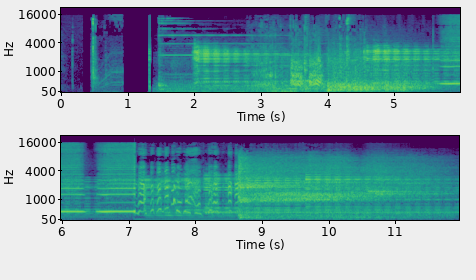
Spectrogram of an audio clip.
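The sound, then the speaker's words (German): A short, loud homemade intro jingle, an earlier stripped-down version of an opening song, mixing bright sustained synth tones with barking and car-like sound effects, starting with a few sharp clicks and running continuously, with no speech. “Hören wir doch mal, du hattest ja damals schon ein Jingle gebastelt.”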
